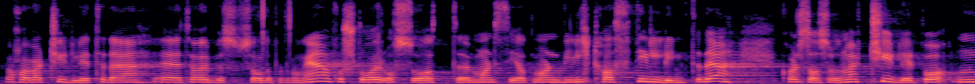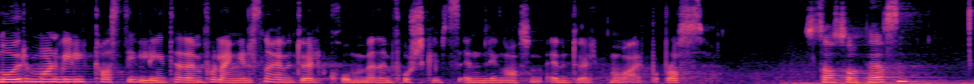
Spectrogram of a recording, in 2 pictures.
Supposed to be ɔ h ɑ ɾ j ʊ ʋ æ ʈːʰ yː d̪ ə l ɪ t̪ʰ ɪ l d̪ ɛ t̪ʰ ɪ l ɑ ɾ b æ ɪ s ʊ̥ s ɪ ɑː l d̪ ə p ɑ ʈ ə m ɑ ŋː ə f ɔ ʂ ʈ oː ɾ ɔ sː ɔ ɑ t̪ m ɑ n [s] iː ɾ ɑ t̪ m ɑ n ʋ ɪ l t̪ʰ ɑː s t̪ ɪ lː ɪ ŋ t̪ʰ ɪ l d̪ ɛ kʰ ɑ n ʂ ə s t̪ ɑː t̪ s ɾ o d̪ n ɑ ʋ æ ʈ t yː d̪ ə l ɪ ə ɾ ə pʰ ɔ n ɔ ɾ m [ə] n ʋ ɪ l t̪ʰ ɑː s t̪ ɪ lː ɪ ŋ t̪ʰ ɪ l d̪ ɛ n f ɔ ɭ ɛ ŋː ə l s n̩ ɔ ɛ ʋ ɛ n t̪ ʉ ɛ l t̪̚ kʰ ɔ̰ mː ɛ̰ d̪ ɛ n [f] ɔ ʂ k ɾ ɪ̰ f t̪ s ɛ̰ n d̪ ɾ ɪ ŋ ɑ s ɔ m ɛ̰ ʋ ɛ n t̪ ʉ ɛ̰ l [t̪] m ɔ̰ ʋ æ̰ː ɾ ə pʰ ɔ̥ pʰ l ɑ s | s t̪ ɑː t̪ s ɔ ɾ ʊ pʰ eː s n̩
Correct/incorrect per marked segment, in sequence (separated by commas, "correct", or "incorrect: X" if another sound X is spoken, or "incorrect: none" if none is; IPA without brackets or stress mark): correct, incorrect: ɑ, correct, correct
